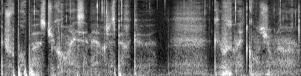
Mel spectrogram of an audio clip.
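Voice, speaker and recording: A man whispering breathily in a casual ASMR style, chatting about products with a tongue-in-cheek, mock-solemn manner into a small wireless mic. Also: normal speed. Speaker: ASMR video creator. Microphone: small clip-on wireless mic being tested.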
